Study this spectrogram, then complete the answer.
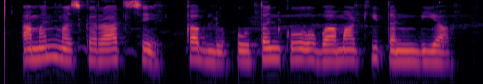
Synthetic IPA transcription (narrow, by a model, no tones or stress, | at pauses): ɐmənmɐzkəɾaːt̪se | qɐblpoːt̪ənkoobaːmakit̪ɐnbijaː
